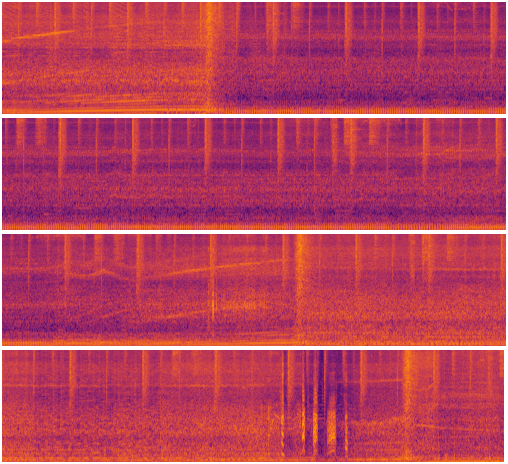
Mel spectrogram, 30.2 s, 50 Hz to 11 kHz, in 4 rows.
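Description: Yamaha MT-09 Tracer's three-cylinder engine pulling hard, its pitch rising steeply over the first three seconds and again from about sixteen seconds in, then holding steady, with background music underneath.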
